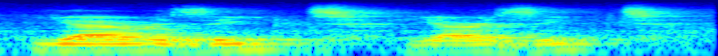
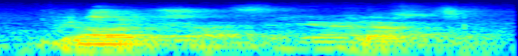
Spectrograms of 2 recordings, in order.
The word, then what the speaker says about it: Yahrzeit: Just to finish up, I will quote his eulogy on the first Yarzit anniversary. I do know it means anniversary. I'm not, again, pronouncing it correctly. Who? Yahrzeit.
